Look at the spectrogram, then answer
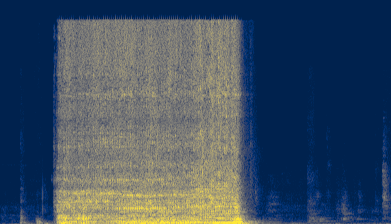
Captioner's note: drill rattles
